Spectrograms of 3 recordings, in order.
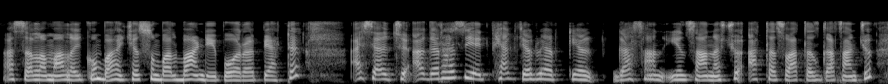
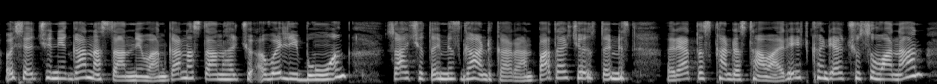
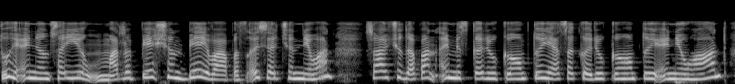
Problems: constant background noise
